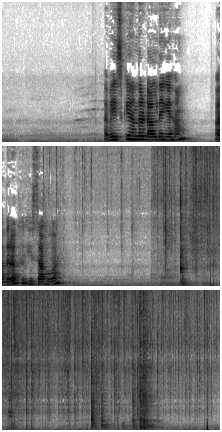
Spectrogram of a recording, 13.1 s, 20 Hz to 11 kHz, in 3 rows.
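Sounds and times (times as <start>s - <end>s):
ginger sizzling in hot fat: 4.8s - 13.0s.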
